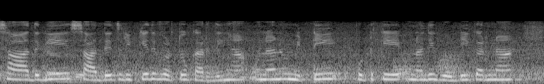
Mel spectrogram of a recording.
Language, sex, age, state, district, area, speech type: Punjabi, female, 18-30, Punjab, Gurdaspur, rural, spontaneous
